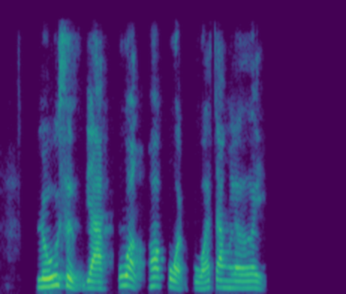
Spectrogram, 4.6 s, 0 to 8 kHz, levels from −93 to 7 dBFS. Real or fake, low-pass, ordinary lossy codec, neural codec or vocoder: fake; 7.2 kHz; none; codec, 16 kHz, 16 kbps, FreqCodec, smaller model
